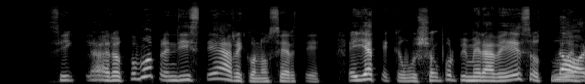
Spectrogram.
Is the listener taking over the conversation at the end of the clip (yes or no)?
yes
